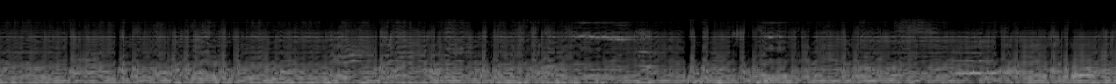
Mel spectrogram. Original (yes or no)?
no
